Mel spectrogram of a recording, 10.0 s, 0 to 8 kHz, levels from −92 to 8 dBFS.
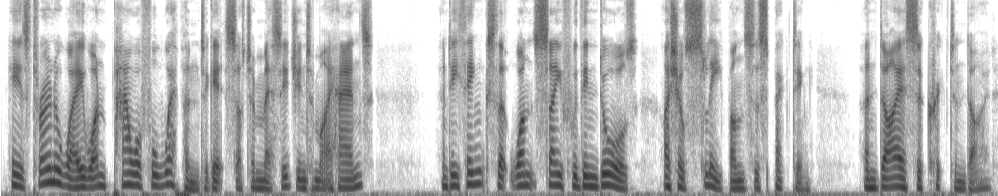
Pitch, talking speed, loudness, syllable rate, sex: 140 Hz, 185 wpm, -20 LUFS, 5.5 syllables/s, male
